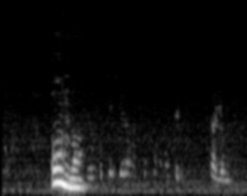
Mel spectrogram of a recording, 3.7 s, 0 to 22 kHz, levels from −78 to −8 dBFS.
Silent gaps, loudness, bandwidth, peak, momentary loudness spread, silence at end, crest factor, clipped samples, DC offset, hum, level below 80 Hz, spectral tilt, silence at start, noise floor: none; -17 LUFS; 4.3 kHz; -4 dBFS; 28 LU; 0.35 s; 18 dB; under 0.1%; under 0.1%; none; -64 dBFS; -11 dB/octave; 0.75 s; -54 dBFS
